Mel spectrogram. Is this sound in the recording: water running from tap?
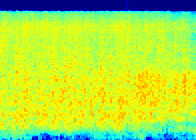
no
